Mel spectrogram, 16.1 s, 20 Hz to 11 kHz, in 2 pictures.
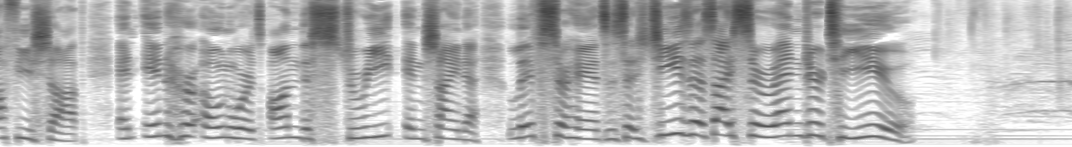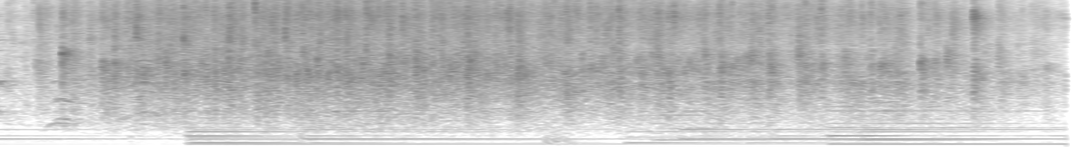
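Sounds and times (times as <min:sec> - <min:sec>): soft held keyboard chords: 0:01.2 - 0:16.0
congregation applauding: 0:07.5 - 0:16.0.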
